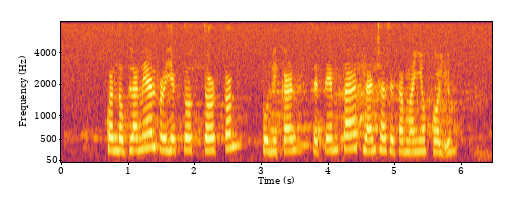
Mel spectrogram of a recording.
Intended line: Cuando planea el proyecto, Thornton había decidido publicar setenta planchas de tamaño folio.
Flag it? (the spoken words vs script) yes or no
yes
